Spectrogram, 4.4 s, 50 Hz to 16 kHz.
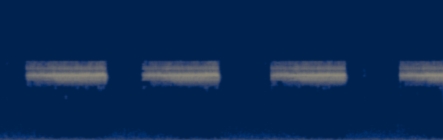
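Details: Sustained, very high, pure-toned trills from a pale bell cricket, four bursts spaced roughly 1.3 seconds apart, with silent gaps and light low hum behind. Recorded in 2020.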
